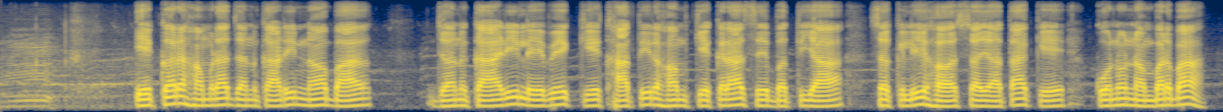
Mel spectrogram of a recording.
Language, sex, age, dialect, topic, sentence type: Magahi, male, 18-24, Western, banking, question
